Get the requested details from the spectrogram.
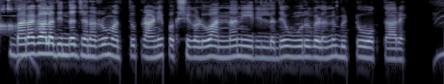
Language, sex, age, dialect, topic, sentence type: Kannada, male, 25-30, Mysore Kannada, agriculture, statement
